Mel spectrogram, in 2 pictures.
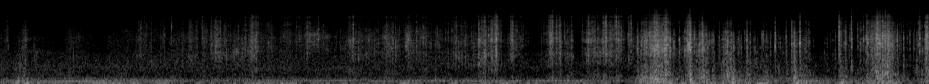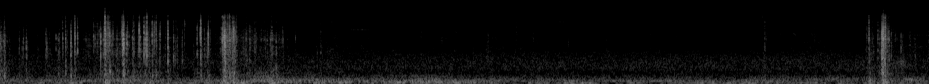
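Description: Brown paper bag crinkling and rustling in the hands as mushrooms are dropped into it, a run of irregular crackles loudest in the middle and dying down over the last few seconds.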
